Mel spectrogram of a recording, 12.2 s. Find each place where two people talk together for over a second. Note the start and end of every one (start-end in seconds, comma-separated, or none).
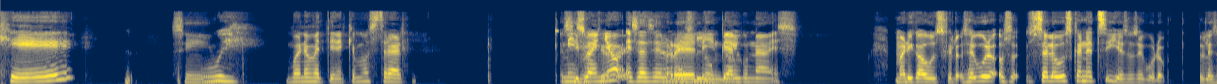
5.6-7.4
